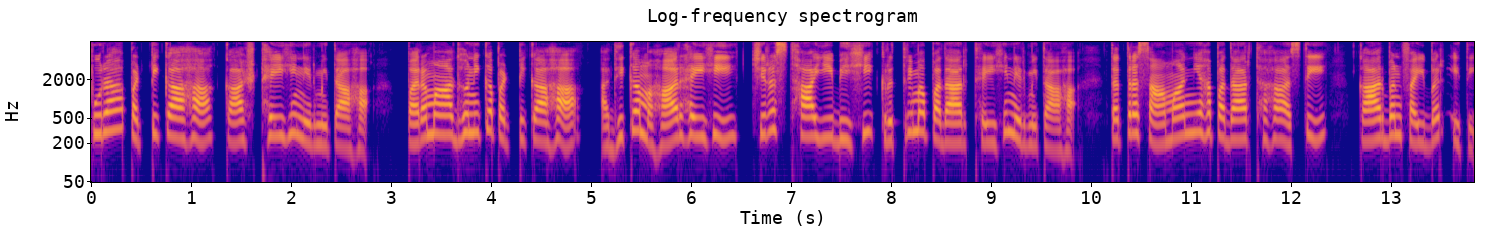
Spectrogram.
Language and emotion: Sanskrit, neutral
